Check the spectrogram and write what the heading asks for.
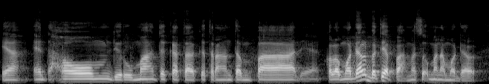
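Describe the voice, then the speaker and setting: A man teaching English grammar in a casual classroom style, repeating example sentences slowly and clearly. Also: lowish voice.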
